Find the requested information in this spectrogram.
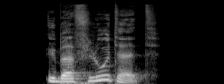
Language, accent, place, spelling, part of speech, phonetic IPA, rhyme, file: German, Germany, Berlin, überflutet, verb, [ˌyːbɐˈfluːtət], -uːtət, De-überflutet.ogg
- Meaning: past participle of überfluten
